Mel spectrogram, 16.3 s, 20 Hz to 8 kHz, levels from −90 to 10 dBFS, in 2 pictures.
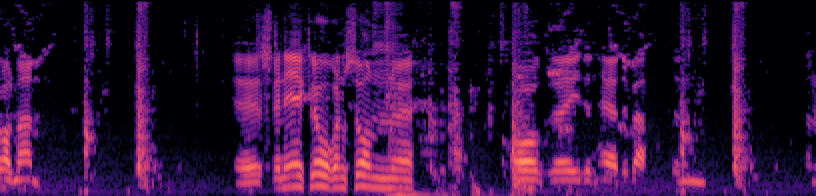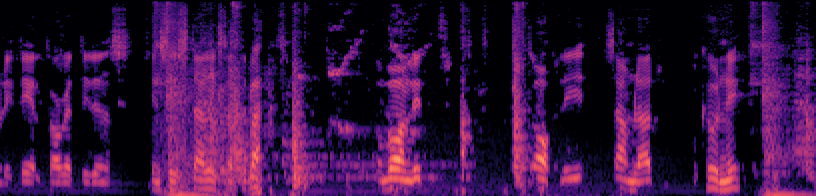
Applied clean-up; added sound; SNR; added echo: classical method spectral subtraction.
